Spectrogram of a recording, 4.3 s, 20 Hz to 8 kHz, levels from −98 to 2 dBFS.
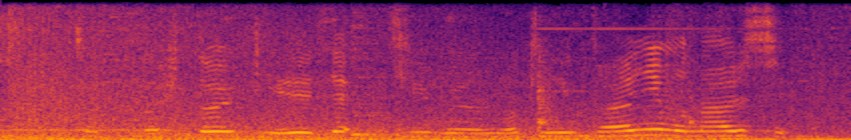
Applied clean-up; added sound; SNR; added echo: none; Boom; 1 dB; none.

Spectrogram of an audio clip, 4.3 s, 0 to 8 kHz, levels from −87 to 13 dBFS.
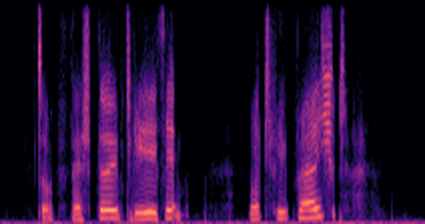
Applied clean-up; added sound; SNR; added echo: neural diffusion model UNIVERSE++.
